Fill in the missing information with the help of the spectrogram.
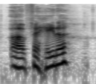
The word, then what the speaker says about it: Ferreira: Cesar Ferreira, is that how you say his name? Cesar Ferreira? – Fajeda.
